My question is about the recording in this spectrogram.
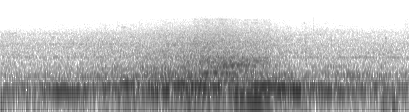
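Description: A low, uneven rumble that grows louder toward the middle and drops away about six seconds in.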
